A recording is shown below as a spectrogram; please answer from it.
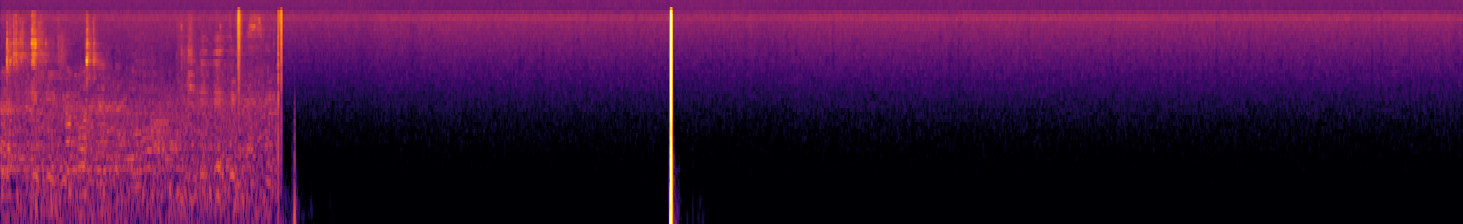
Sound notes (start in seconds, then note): none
